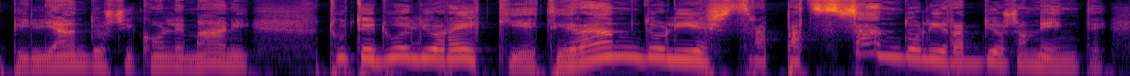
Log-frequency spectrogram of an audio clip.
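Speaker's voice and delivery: plain reading voice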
